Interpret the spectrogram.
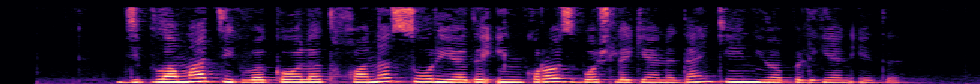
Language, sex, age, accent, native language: Uzbek, female, 19-29, Andijon, Uzbek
